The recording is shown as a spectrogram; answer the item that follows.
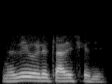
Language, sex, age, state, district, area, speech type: Odia, male, 30-45, Odisha, Malkangiri, urban, conversation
